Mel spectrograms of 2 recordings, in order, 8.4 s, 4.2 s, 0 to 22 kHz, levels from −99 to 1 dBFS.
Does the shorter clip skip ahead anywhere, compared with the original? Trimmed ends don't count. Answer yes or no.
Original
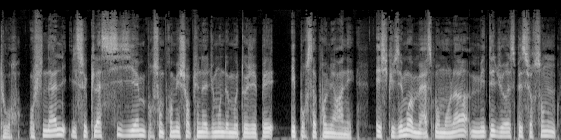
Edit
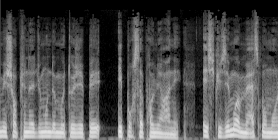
no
